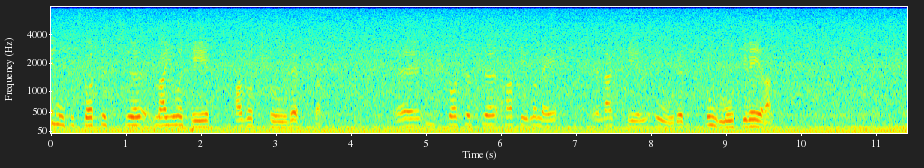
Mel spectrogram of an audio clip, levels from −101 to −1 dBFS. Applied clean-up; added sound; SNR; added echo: none; Idling / Accelerating, revving, vroom / Car + Rain; 3 dB; none.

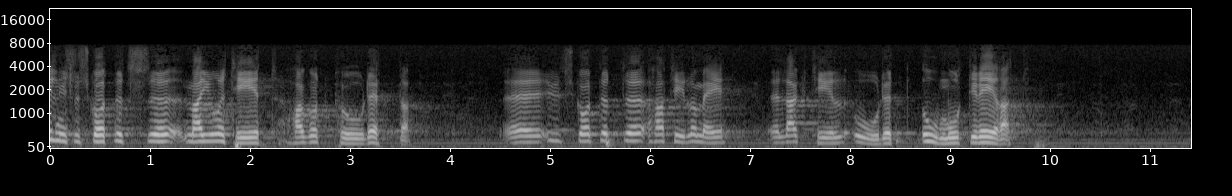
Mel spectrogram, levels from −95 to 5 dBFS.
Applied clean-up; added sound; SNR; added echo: none; none; none; none.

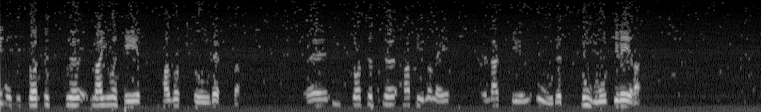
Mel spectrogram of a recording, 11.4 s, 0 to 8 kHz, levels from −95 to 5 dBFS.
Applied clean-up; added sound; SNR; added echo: classical method spectral subtraction.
